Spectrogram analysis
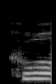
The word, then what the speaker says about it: Kuhl: i sold a like cool i think is how you say a kuhl fleece jacket uh-huh i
